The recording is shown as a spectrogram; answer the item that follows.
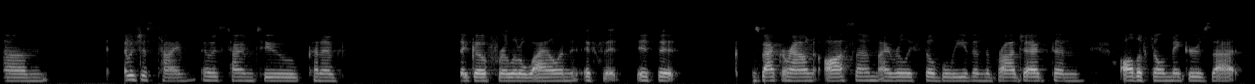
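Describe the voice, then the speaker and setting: A woman's voice: fairly low pitch, monotone, moderate pace, no room sound, highs cut off. A woman chatting casually and candidly as an interview guest, talking like a filmmaker about her work.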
